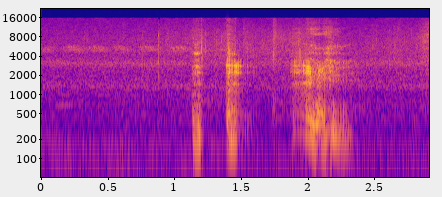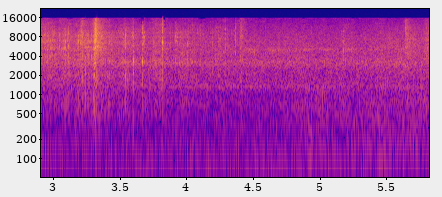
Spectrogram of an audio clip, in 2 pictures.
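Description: Footsteps and brush movement in dry leaf litter and twigs: two sharp snaps just after a second in, a louder crunch about two seconds in, then lighter crackles.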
